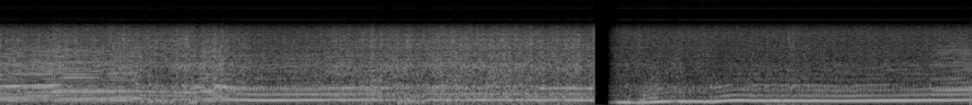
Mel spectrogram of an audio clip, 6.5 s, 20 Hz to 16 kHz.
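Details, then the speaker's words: 2007 Honda Civic Si, stock ECU tune, Password JDM carbon fiber powerchamber intake, fully warmed up, hard acceleration through gears: strong note climbing hard, brief gap at shift, pulls again; aggressive VTEC crossover, healthy intake roar. "I'm gonna smash some gears out right here. Hopefully you can get a good indication of what it sounds like. VTEC crossover is pretty aggressive, so here it goes."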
